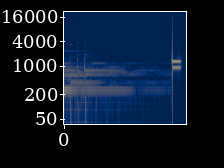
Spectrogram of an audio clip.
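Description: A short electronic phone ringtone, an incoming call early on a weekend morning, plays a few quick chiming notes that ring out and fade, then ends with a loud, sharp two-tone beep. No one speaks.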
